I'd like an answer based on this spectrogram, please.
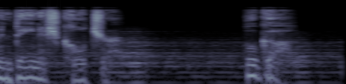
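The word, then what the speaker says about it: hygge: Huga, pronounced huga.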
